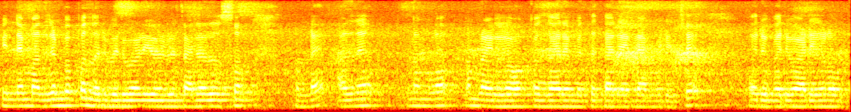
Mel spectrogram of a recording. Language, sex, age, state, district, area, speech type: Malayalam, female, 45-60, Kerala, Kottayam, rural, spontaneous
